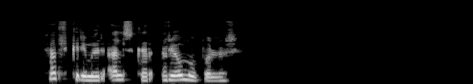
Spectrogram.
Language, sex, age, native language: Icelandic, female, 40-49, Icelandic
